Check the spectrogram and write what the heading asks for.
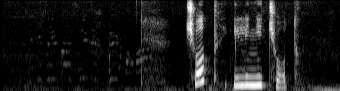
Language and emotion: Russian, neutral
